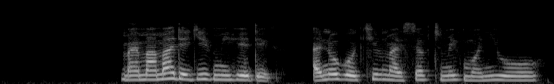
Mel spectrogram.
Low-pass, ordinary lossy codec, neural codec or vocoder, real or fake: 7.2 kHz; none; none; real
